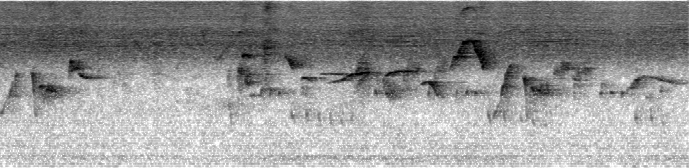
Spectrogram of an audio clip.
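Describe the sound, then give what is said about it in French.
A barbet with a green-tipped head and black beak calls outdoors in the countryside of Saigon, its short bright chirps repeating irregularly and overlapping other bird notes, all over a steady, hissing background of ambient noise. “Moi, j'ai vu un oiseau qui s'appelle Barbilipita dans la campagne de Saigon. Le bout de sa tête est vert, son bec est noir.”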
